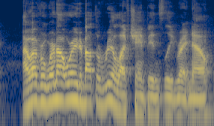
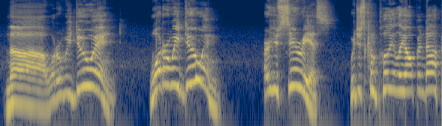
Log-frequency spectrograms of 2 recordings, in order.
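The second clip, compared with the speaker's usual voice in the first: pitched way up, loud and cracking with outrage; furious disbelief; 12 semitones higher, 3 dB louder than usual. Real, not acted. Raging at his team after conceding again, high furious yelling. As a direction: scream it at the screen like your team just gave up a goal.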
